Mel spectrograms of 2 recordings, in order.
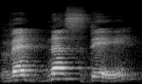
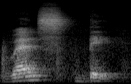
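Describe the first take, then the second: First: The d sound is pronounced in the word. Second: The d sound is left out of the word. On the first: The speaker calls it wrong. "This is not Wednesday" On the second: The speaker calls it right. "So here D is silent"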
